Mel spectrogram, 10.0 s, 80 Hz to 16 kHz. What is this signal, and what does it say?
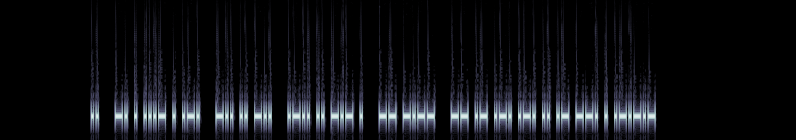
Morse code, heard as a keyed tone, about 40 wpm, 700 Hz. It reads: I NEVER DID LIKE MY MARRIAGE.
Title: Sentences from Top 1000 Words - Review Part 5 - 40wpm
